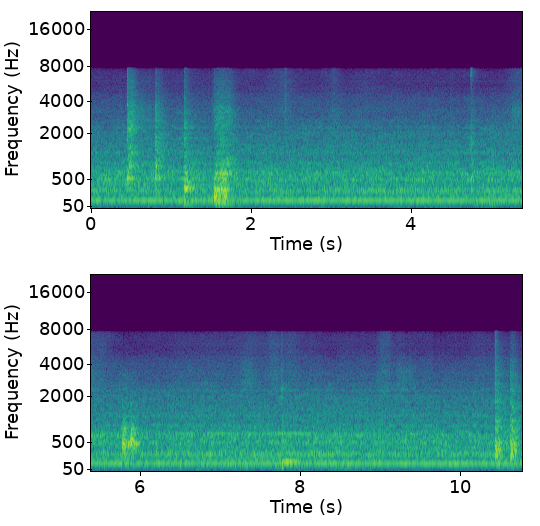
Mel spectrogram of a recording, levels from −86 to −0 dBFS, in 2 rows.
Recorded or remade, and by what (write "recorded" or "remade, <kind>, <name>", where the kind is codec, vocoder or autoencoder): remade, codec, DAC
